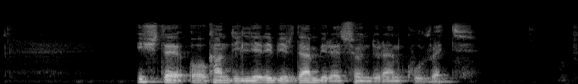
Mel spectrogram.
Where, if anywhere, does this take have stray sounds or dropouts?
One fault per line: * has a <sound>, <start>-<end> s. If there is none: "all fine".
all fine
